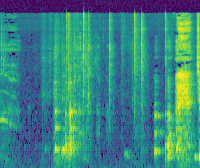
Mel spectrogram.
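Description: Laughter in short bursts: a couple of soft laughs about a second in, then a louder, breathy laugh near the end.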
